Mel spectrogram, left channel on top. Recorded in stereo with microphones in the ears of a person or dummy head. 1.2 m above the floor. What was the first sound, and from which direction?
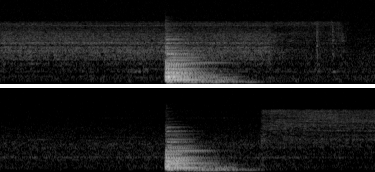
A piano, 50° left (ahead or behind).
